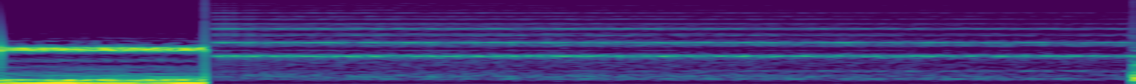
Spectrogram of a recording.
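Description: A loud low rumble with a steady high tone cuts off abruptly about a second in. It gives way to a quieter electronic drone of sustained, unwavering pure tones.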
